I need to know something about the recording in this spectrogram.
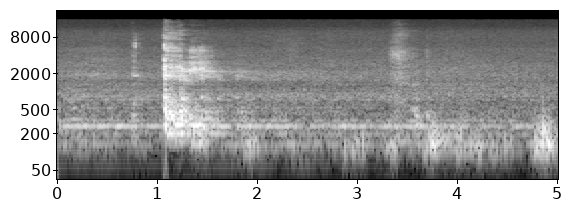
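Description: A man sniffs and sobs close to a microphone.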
